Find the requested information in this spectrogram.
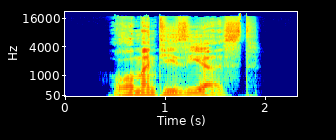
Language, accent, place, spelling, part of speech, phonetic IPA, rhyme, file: German, Germany, Berlin, romantisierst, verb, [ʁomantiˈziːɐ̯st], -iːɐ̯st, De-romantisierst.ogg
- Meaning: second-person singular present of romantisieren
